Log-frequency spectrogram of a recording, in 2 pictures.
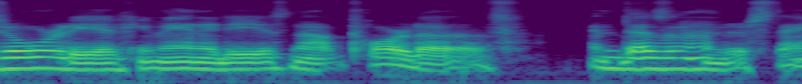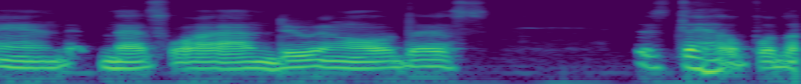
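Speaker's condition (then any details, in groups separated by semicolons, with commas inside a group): Cerebral palsy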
